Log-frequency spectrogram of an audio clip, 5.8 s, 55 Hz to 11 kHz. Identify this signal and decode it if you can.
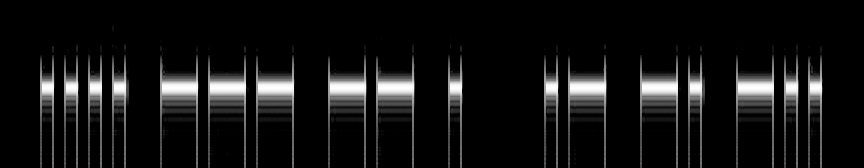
Morse code, heard as a keyed tone, about 15 wpm, 700 Hz. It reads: HOME AND
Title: Additional Easy Phrases 15wpm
